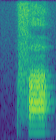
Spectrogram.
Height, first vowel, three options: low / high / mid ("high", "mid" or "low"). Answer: low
